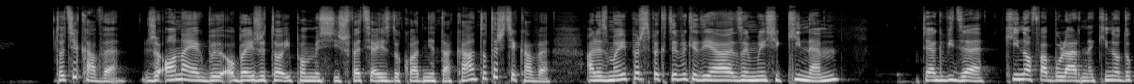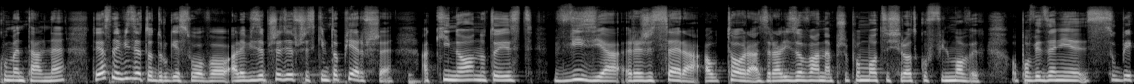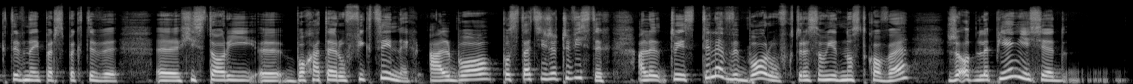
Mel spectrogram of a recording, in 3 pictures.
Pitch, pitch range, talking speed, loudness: 190 Hz, 175-210 Hz, 140 wpm, -16 LUFS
